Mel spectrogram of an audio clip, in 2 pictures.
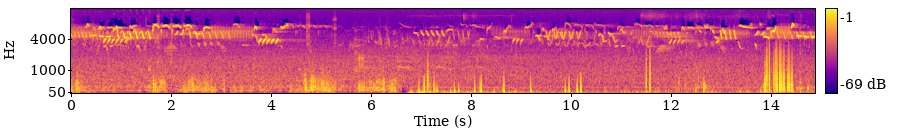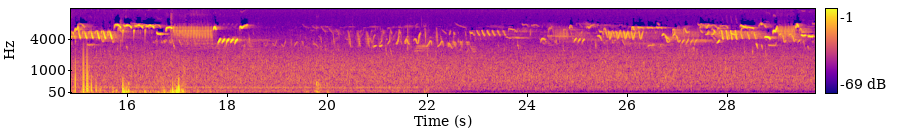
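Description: Small birds chirping and trilling in quick repeated phrases. In the middle stretch, soft knocks and rustles sound beneath them, the loudest about halfway through.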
